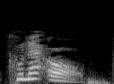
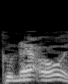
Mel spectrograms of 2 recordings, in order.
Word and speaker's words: kuneo: Then we have the root word kuneo. Kuneo. And kuneo is K-U-N-E, long O. Kuneo.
